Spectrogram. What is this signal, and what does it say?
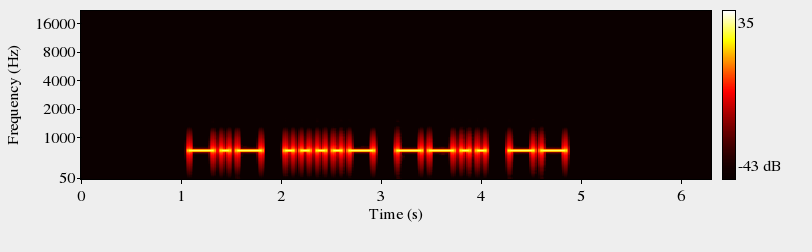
Morse code, heard as a keyed tone, about 15 wpm, 700 Hz. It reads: K4ZM
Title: USA Call Signs - 4 Characters - 15wpm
